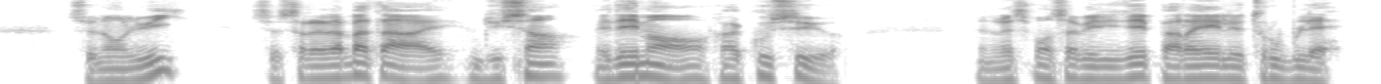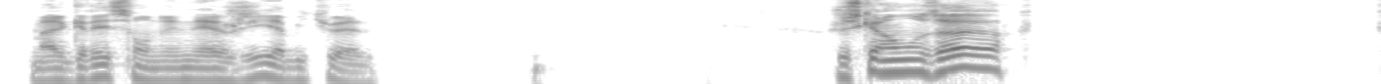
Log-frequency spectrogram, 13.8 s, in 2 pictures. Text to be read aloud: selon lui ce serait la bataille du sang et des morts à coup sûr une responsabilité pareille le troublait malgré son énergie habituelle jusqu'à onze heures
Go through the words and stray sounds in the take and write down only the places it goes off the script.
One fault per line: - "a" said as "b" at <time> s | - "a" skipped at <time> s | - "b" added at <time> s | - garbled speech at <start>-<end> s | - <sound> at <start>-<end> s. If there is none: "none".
none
